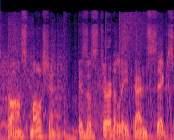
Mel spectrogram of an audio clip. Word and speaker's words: Xmotion: 2020 onward this motion which Nissan insists should be pronounced cross motion is a sturdily pen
